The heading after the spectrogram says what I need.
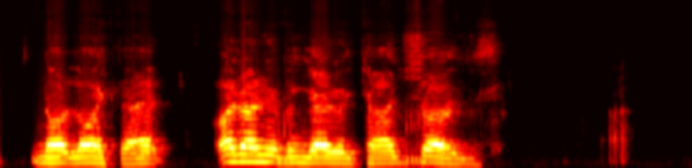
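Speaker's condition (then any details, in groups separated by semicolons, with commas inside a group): Cerebral palsy; talks slowly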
